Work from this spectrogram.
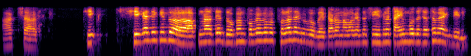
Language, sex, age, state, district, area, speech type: Bengali, male, 45-60, West Bengal, Purba Bardhaman, urban, conversation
